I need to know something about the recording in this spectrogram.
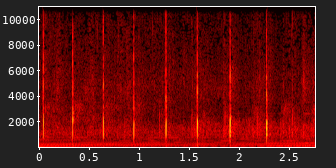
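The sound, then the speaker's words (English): An audience claps together in a steady, even rhythm, applauding to the Lord in praise, about eight sharp claps over a few seconds, fairly quiet, with a low constant hum underneath and no talking. “Everybody who believes that, begin to applaud to the Lord.”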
